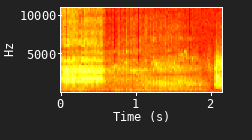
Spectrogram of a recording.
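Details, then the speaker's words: XLF X04a 1/10 brushless RC truck, about a minute into the run: rough grinding rasp over motor whine with slipping scrapes; pot-metal gears have sheared teeth and are slipping. "When I'm a minute into the run, I hear it grinding. Look at that. The gears are stripping out. It's going, but that pot metal in there, it's slipping because it's sheared some teeth off, and it's slipping."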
